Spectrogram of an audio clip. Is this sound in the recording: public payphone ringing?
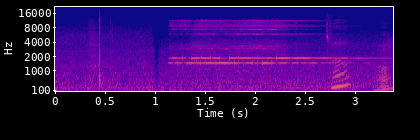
yes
